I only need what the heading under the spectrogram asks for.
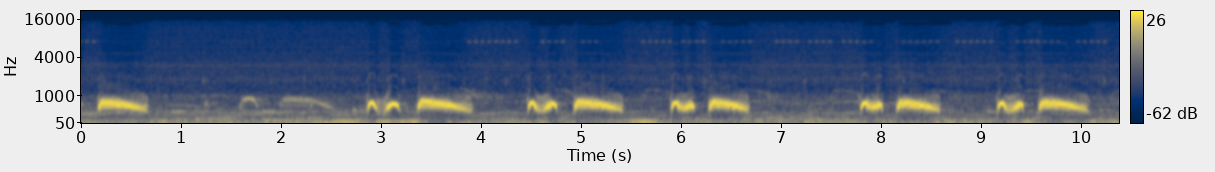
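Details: Spotted dove cooing used to lure doves, densely repeated phrases of quick doubled notes and longer falling coos, about thirteen per minute, some overlapping as if several calls layered, over low background rumble.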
